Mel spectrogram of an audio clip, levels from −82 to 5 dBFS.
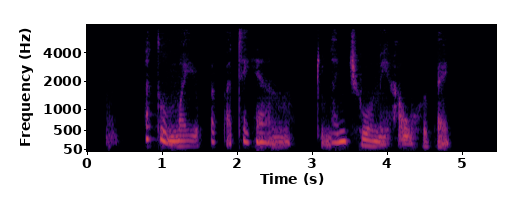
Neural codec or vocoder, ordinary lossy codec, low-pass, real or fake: codec, 16 kHz, 0.5 kbps, X-Codec, WavLM features, trained on Multilingual LibriSpeech; AAC, 48 kbps; 7.2 kHz; fake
